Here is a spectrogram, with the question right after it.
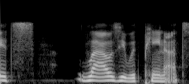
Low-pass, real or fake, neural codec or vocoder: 7.2 kHz; real; none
